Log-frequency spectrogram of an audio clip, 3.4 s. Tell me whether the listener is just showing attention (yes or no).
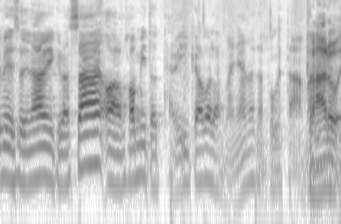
no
